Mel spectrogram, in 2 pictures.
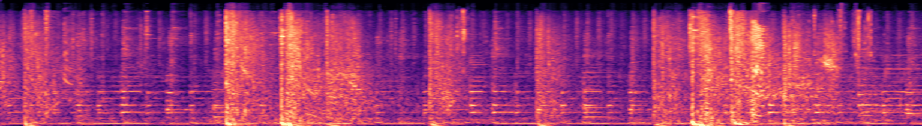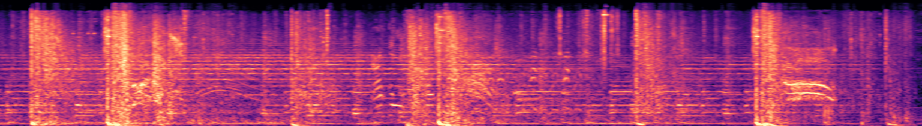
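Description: Gunfire in Red Dead Online during a farm ambush: scattered sharp gunshots crack at irregular intervals amid a busy game soundscape, with chickens clucking in the background.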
